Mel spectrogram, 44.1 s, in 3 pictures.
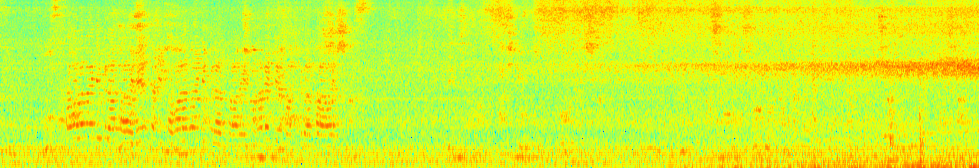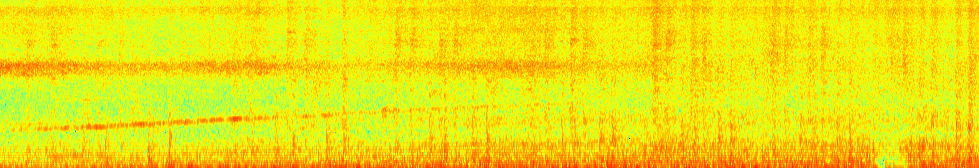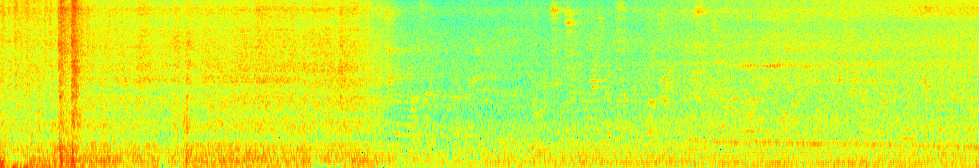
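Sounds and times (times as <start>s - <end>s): train rumble: 10.2s - 35.2s.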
